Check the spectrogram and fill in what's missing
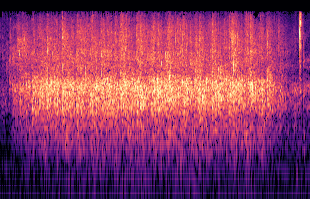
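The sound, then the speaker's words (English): A crowd claps steadily for several seconds, a dense, even patter of many hands that swells quickly at the start and tapers off near the end. The audience is clapping to show they judge an example read out to them as good, non-sinful pride. “Clap if you think this is good pride.”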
